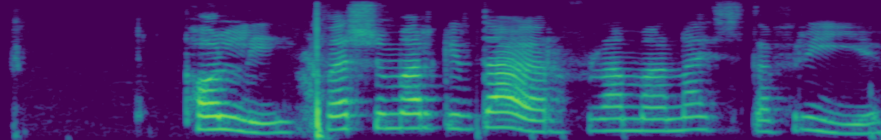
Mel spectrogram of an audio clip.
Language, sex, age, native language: Icelandic, female, 12, Icelandic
